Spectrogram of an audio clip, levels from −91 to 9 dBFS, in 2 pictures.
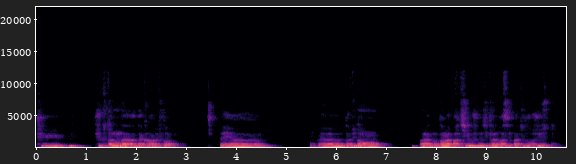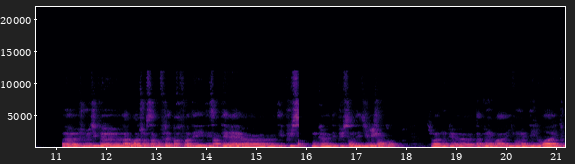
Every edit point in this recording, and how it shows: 15.86 s: sound stops dead

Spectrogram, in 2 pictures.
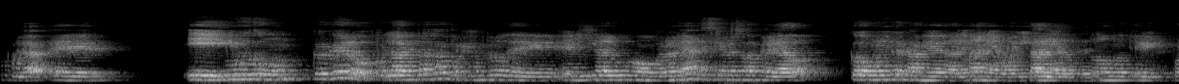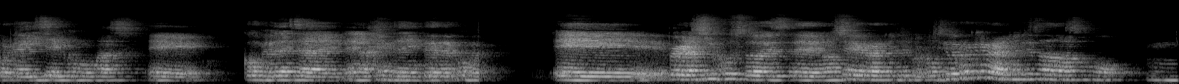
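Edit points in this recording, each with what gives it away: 16.58 s: sound stops dead

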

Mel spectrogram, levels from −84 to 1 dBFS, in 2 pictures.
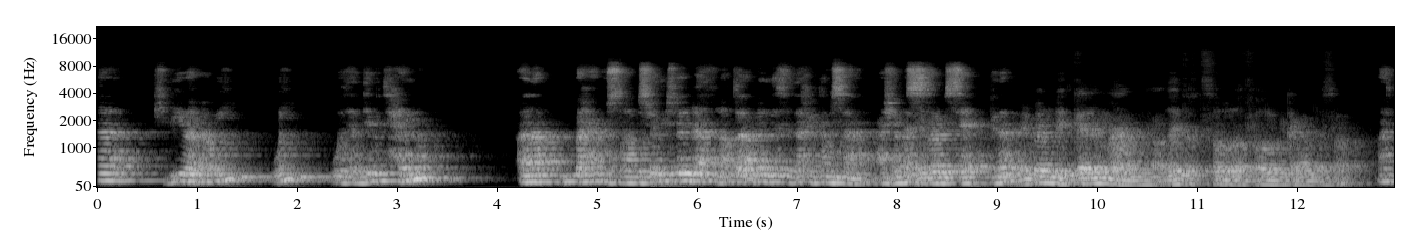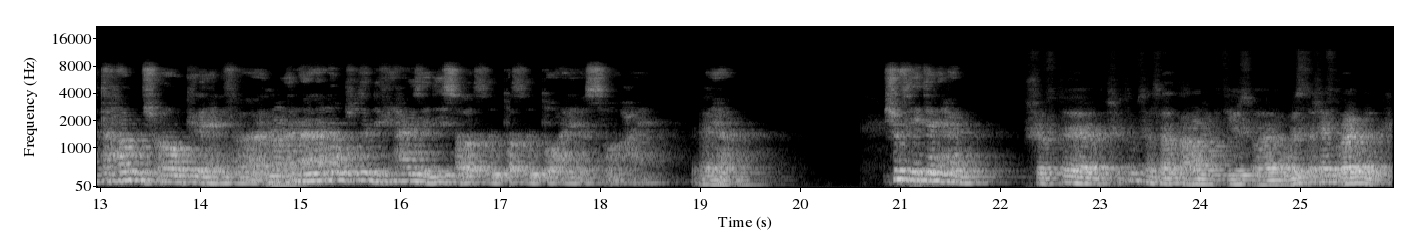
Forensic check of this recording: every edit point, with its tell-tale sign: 1.82 s: repeat of the last 0.59 s
17.10 s: repeat of the last 0.38 s

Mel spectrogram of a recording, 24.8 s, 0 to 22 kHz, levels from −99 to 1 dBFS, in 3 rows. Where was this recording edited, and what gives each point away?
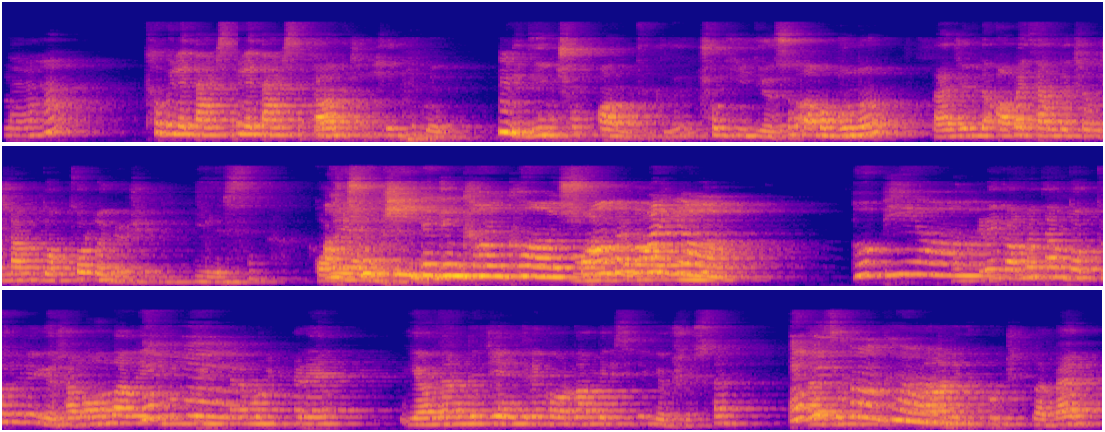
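1.76 s: repeat of the last 0.5 s

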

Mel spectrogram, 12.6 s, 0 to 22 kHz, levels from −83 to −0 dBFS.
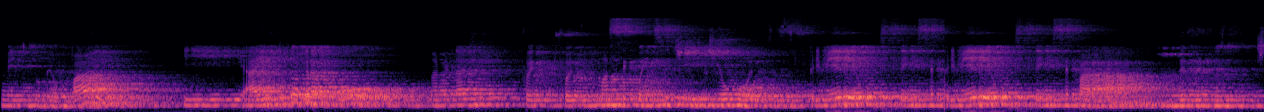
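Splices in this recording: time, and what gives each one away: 9.44 s: repeat of the last 1.35 s

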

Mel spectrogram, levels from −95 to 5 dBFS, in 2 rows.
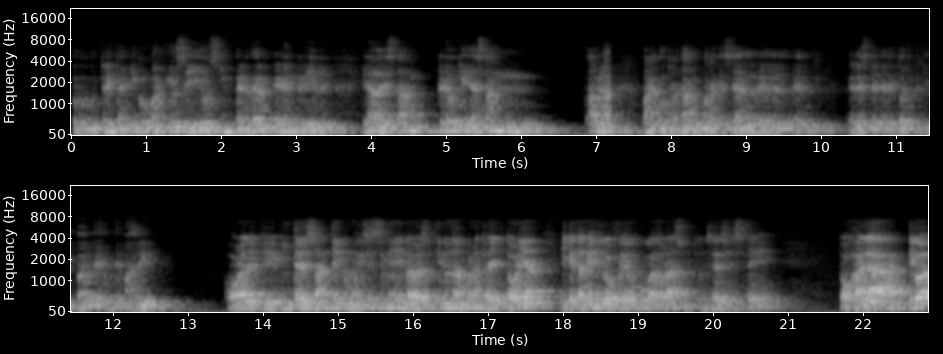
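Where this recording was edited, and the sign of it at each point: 7.19 s: sound stops dead

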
